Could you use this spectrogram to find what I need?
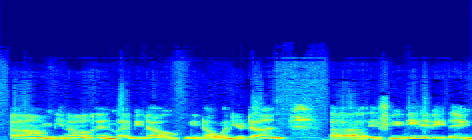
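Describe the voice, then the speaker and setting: A woman with an American accent and fairly low pitch speaks over noticeable background noise. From US Michigan, raised Sacramento California. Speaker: singer-songwriter and producer. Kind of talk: interview, casual chat about music career. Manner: bright, breezy, wide awake.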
